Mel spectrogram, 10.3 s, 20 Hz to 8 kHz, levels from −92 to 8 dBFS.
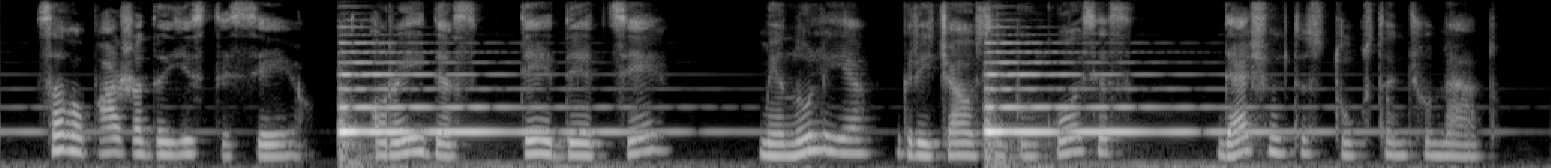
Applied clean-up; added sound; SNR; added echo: none; Piano; -4 dB; none.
